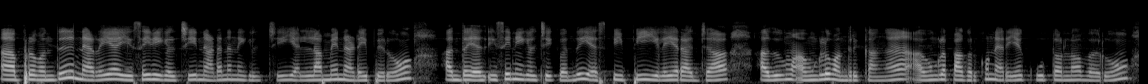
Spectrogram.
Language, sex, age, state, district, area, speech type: Tamil, female, 18-30, Tamil Nadu, Coimbatore, rural, spontaneous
